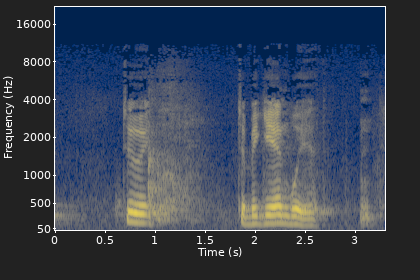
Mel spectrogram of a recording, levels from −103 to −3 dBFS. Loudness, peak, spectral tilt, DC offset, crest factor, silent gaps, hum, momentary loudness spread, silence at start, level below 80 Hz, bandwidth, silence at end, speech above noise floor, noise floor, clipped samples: -24 LUFS; -6 dBFS; -7 dB/octave; under 0.1%; 20 dB; none; none; 20 LU; 0 s; -70 dBFS; 8.4 kHz; 0.15 s; 35 dB; -57 dBFS; under 0.1%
